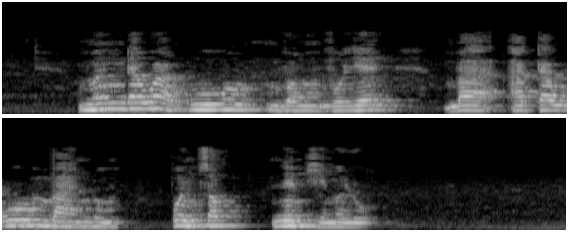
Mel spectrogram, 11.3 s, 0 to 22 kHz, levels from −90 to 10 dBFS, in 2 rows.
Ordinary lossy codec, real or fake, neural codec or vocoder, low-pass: AAC, 32 kbps; fake; codec, 16 kHz, 8 kbps, FreqCodec, larger model; 7.2 kHz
